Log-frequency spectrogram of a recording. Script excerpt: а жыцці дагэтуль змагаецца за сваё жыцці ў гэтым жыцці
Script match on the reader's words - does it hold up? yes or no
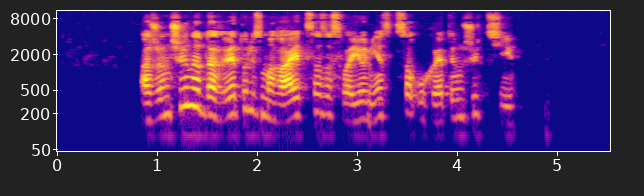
no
